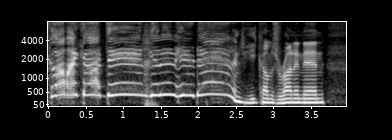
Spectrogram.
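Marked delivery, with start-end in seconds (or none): 0.0-2.5 very high, slow, drawn-out shriek. Retelling a scene, voicing her calling Dan in: imitating someone screaming. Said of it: "she starts screaming".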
